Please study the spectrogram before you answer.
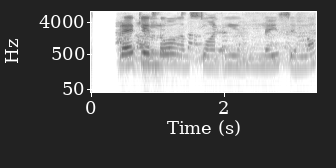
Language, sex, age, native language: Icelandic, male, 10, Icelandic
